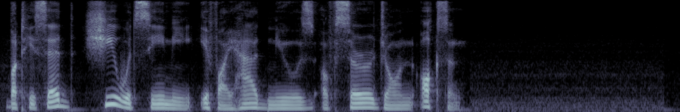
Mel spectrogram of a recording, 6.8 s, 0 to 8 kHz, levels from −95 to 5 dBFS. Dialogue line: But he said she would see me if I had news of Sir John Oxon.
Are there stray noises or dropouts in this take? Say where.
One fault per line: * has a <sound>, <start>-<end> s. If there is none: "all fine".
all fine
